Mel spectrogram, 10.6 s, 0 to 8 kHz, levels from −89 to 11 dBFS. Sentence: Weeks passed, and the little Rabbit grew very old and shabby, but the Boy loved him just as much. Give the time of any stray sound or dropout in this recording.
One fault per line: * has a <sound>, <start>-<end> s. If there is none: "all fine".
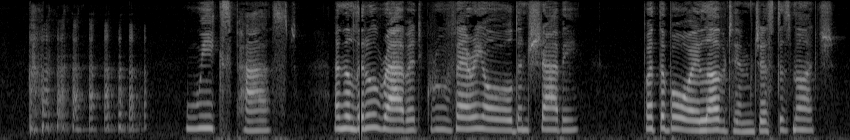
* has a laugh, 0.4-1.9 s
* has a dropout, 4.5-4.5 s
